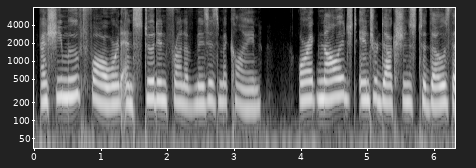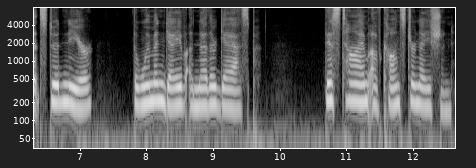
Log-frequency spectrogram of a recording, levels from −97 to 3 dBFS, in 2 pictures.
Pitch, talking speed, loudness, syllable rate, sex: 195 Hz, 135 wpm, -18 LUFS, 4.5 syllables/s, female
